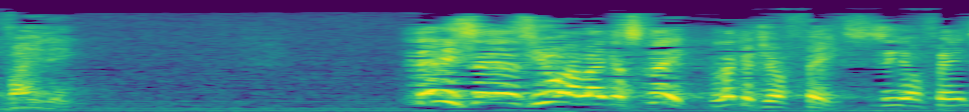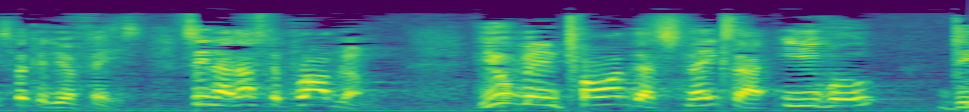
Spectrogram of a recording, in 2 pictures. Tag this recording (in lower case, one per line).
speech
